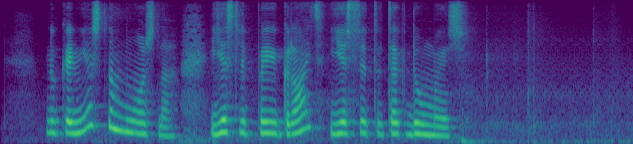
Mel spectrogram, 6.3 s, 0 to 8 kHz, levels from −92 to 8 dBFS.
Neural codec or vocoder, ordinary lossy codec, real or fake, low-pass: codec, 16 kHz, 0.9 kbps, LongCat-Audio-Codec; none; fake; none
